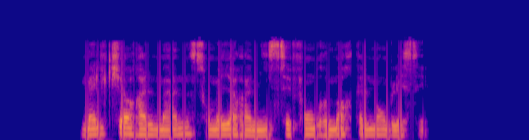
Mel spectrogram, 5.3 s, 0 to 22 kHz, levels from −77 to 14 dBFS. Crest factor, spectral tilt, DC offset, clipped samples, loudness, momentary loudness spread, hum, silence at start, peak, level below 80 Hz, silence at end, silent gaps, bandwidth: 18 dB; -5 dB/octave; under 0.1%; under 0.1%; -20 LUFS; 7 LU; none; 0.8 s; -2 dBFS; -46 dBFS; 1.05 s; none; 8.4 kHz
